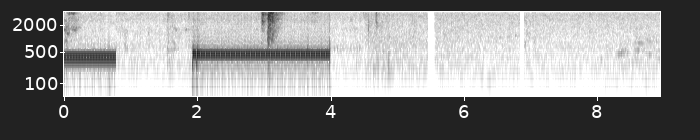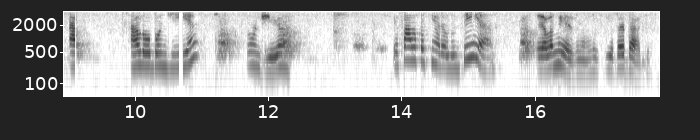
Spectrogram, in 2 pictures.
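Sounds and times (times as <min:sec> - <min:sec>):
telephone tones while a call is transferred: 0:00.0 - 0:00.8, 0:01.9 - 0:04.0
speech: 0:10.1 - 0:11.1, 0:11.7 - 0:12.5, 0:13.9 - 0:17.8.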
